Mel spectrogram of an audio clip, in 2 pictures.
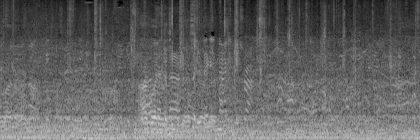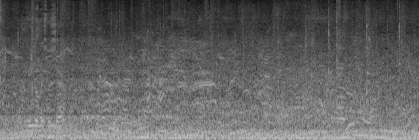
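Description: A crowd of young men and women chatters all around outdoors.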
